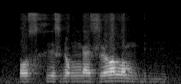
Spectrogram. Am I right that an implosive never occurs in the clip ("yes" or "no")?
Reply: no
